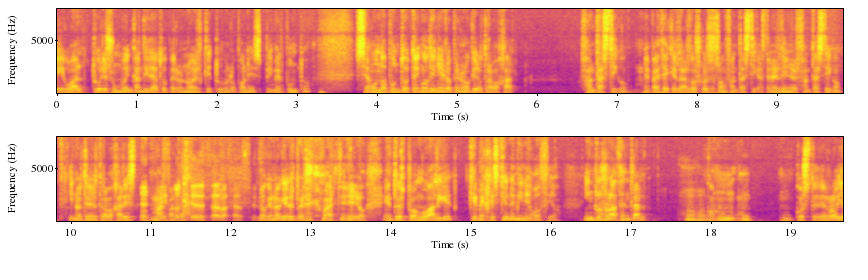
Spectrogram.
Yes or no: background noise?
no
